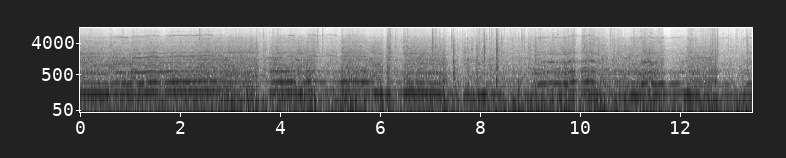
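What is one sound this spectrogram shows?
A rally car engine roars loudly, revving up and down through gear changes.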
